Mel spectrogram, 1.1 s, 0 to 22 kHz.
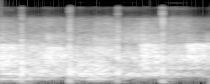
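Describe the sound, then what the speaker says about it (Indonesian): Classmates in a Javanese-language class at a Year 10 senior high school clap for group two after its performance; loud, close clapping that forms a dense patter, with a few sharper individual claps standing out. "Tepuk tangan kagem kelompok kalih nggih."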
